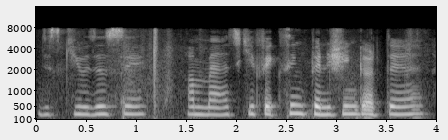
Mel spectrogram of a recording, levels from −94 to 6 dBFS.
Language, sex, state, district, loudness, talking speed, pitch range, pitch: Hindi, female, Uttar Pradesh, Lalitpur, -21 LUFS, 150 wpm, 235-250 Hz, 245 Hz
